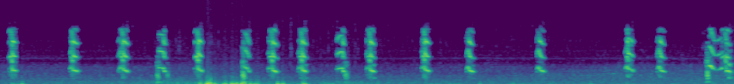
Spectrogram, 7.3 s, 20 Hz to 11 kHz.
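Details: Peregrine falcons interacting in a nest box in Lublin, Poland, on 15 February 2022: a continuous string of harsh, clipped calls, about sixteen in seven seconds, with low thumping and scraping sounds midway.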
